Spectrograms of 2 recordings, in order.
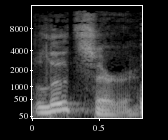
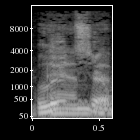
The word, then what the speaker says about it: Lutzer: How do you say it, Pastor? – I call it Lutzer. – Lutzer. Well, what do you know? – That's the correct pronunciation.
